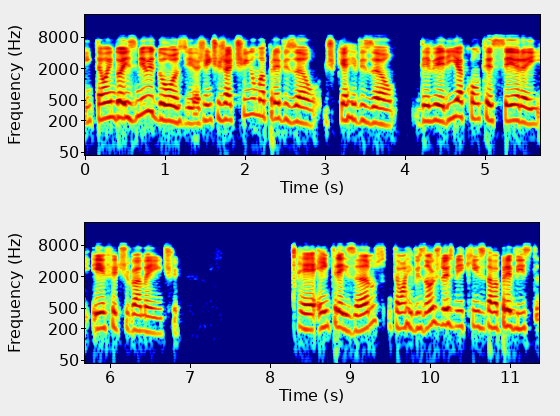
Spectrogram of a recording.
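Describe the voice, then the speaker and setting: Moderate pace and ordinary pitch variation. A plain, everyday voice. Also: woman, medium pitch for a woman. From southern Brazil. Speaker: energy sector consultant and lawyer. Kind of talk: lecture.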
